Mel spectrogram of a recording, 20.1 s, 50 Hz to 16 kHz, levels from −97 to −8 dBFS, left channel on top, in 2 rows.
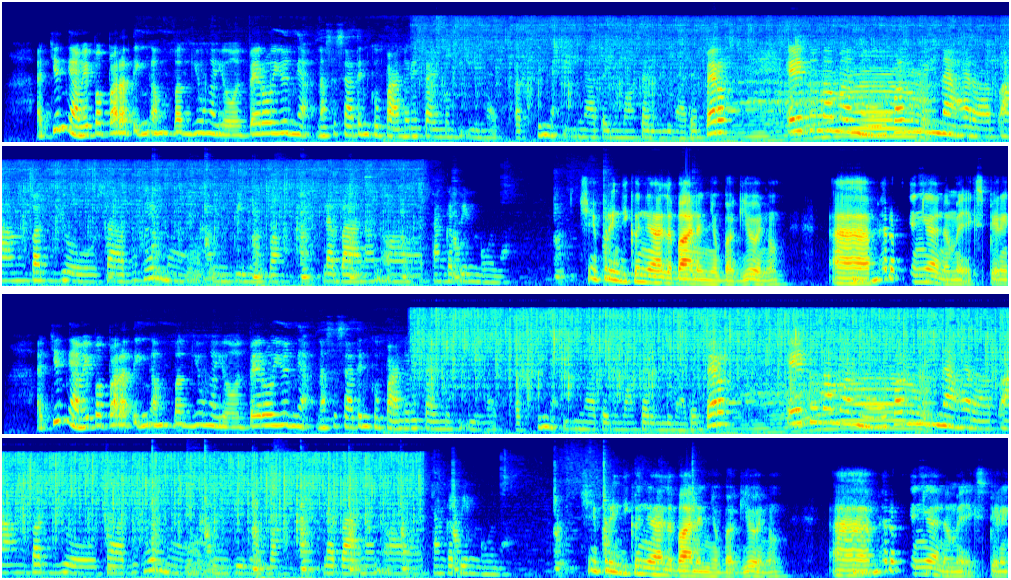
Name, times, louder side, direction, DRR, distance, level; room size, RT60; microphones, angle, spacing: voice 1, 0.1-4.9 5.3-15.1 18.6-18.8, left 1 dB, 25° left, 1.8 m, -40 dB
sound 1, 1.3-14.5, left 3 dB, 55° left, 2.1 m, -48 dB
sound 2, 4.1-14.3, right 9 dB, 70° right, 1.1 m, -46 dB
sound 3, 11.1-11.3 11.6-14.8 15.0-15.1 15.6-16.7 17.0-17.2, right 3 dB, 45° right, 0.9 m, -48 dB
voice 2, 15.8-17.8 18.3-20.1, left 3 dB, 75° left, 1.1 m, -35 dB
8.0 x 4.7 x 6.1 m
head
